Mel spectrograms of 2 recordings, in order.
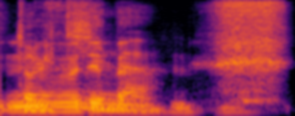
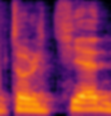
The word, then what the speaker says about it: Tolkien: En anglais ça se dit Tolkin. En fait, en français, on dit Tolkien parce qu'on le lit Tolkien, mais en anglais son nom se prononce Tolkin.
